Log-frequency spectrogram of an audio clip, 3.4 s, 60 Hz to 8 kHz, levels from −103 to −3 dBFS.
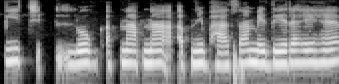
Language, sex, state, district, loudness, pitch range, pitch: Hindi, female, Bihar, Samastipur, -16 LUFS, 205-215 Hz, 210 Hz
